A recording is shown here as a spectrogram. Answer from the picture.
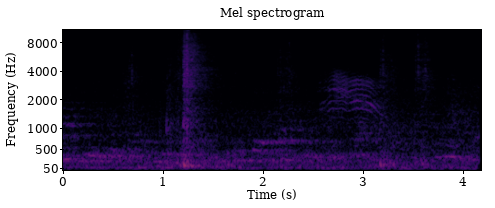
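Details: Black-and-white cow-patterned domestic cat turning affectionate when approached, recorded 13 November 2022; one brief, soft, wavering meow late in the clip over low indoor hum, with a single thump and faint clicks.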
